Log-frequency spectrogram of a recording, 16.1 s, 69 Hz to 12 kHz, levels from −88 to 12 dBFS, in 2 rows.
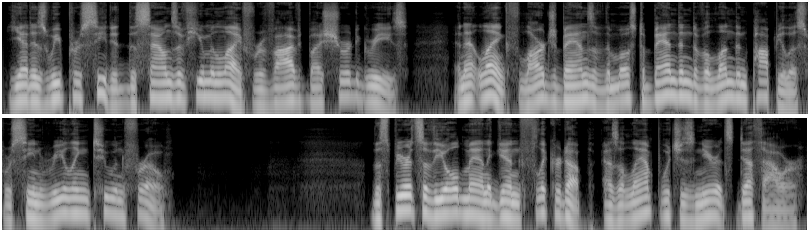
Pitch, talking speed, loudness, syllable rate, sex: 130 Hz, 185 wpm, -18 LUFS, 5.2 syllables/s, male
